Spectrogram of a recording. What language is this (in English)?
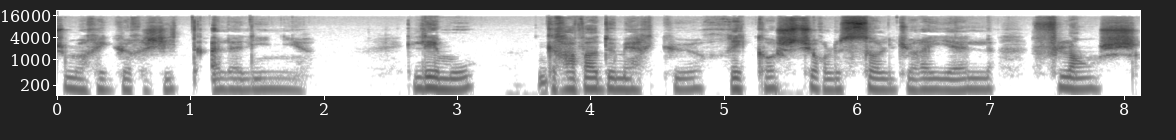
French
